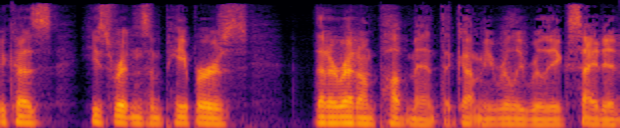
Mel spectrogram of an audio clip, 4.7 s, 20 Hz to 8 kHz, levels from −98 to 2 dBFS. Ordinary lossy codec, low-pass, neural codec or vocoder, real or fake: AAC, 32 kbps; 7.2 kHz; codec, 16 kHz, 0.4 kbps, LongCat-Audio-Codec; fake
